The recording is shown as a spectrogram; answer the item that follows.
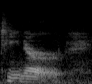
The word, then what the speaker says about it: Tina: My grandmother used to say, in the South, Tina is pronounced Teener.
